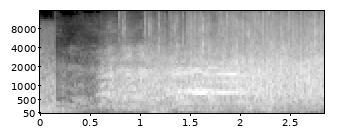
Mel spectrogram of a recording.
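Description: A comedy show audience breaks into clapping that swells quickly after a brief pause, with laughter and murmurs mixed in.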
